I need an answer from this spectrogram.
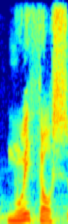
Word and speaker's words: Mythos: guess Mordred and Arthur Mythos and for some reason people pronounce people here pronouncing itos or something I don't know if it's just their accent or if that's really another way of pronouncing Mythos the name by which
